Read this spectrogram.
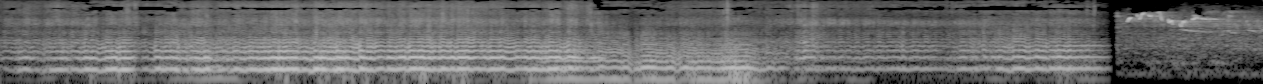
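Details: European hornet buzzing alongside honeybees, a loud continuous hum with a lower droning layer surging around the middle, over higher bee humming; an abrupt cut near the end leaves quieter background.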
